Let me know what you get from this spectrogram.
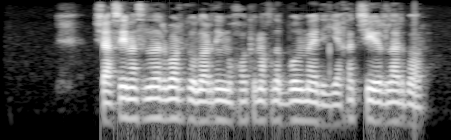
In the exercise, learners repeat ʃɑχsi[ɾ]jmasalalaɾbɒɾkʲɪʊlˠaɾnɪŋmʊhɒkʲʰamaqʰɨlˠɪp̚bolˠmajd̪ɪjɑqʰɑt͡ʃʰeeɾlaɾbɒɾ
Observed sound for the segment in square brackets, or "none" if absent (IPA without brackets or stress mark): none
